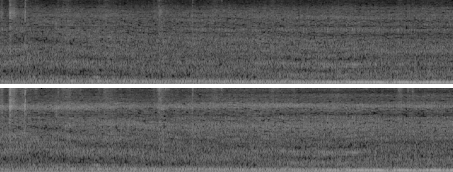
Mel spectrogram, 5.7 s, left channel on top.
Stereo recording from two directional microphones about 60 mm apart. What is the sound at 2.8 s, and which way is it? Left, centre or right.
Vehicle, right.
